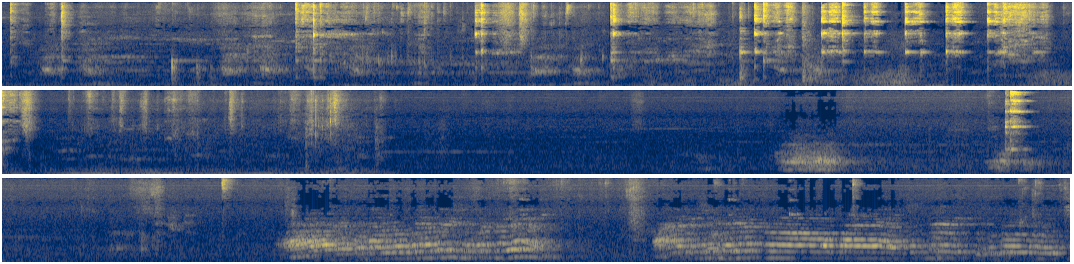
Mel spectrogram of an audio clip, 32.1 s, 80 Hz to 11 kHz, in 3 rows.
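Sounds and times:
metal pot clattering on ceramic: 2.9s - 10.9s, 20.7s - 21.0s.

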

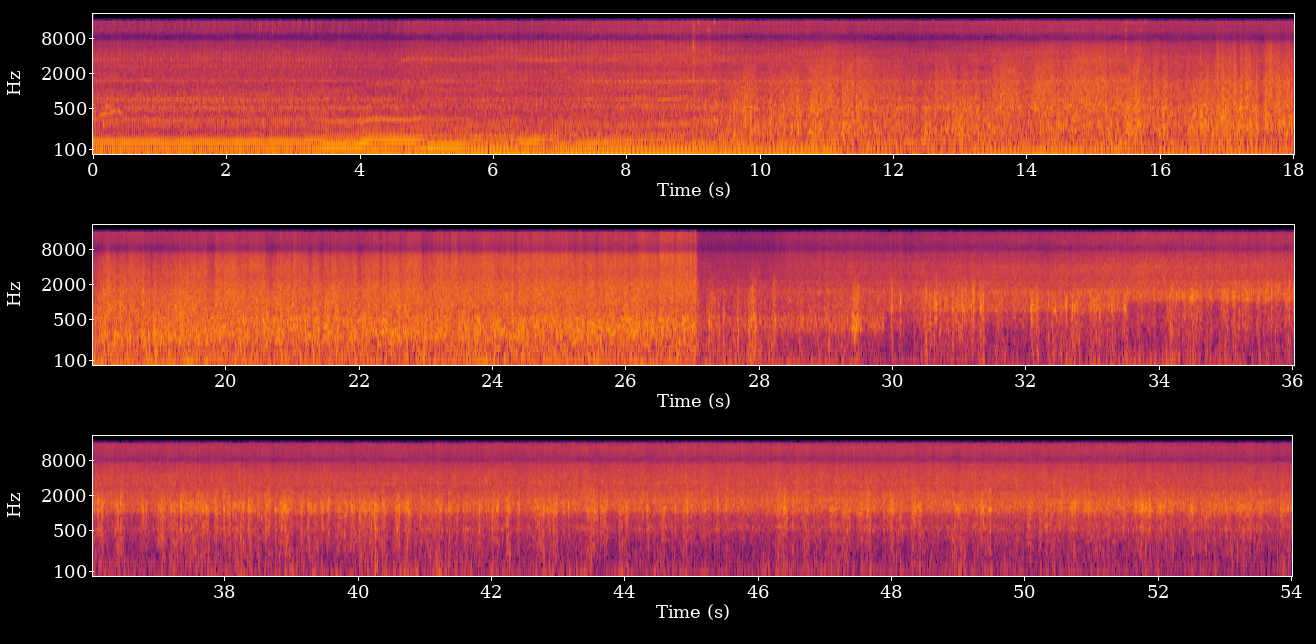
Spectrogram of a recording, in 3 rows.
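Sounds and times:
wind and road noise hissing: 0.0s - 54.0s
low wind buffeting: 4.0s - 36.4s.

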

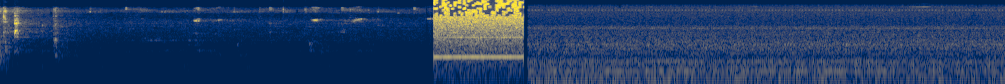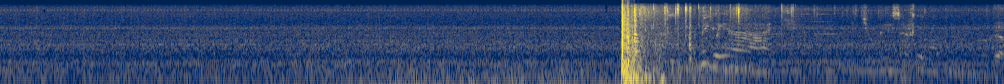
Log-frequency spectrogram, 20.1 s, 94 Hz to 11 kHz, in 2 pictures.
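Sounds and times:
car engine rumble from inside: 5.3s - 20.0s.

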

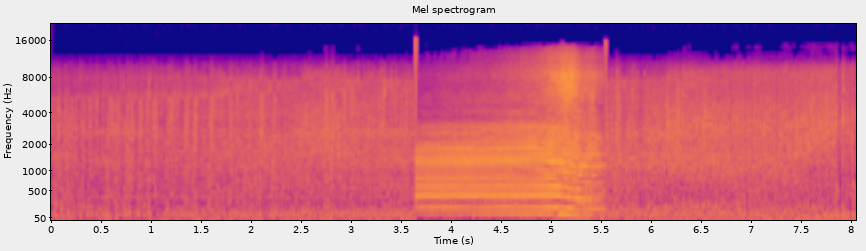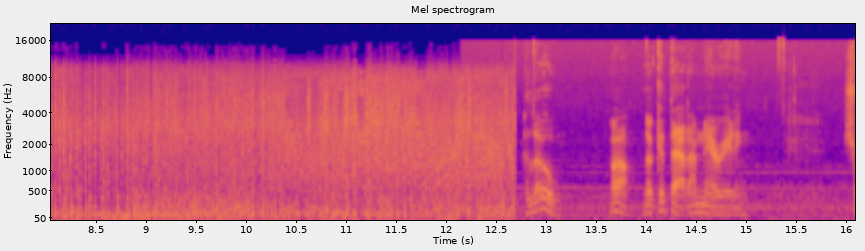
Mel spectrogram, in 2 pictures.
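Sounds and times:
wind rush: 0.0s - 3.7s, 4.6s - 12.7s
aircraft engine at full power: 0.0s - 13.4s
loud buzzing tone: 3.6s - 5.9s.

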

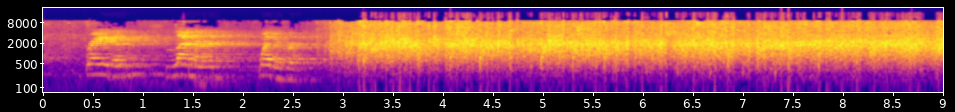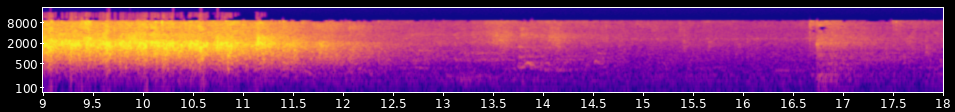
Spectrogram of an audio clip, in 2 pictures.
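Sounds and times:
audience applauding: 2.8s - 12.7s.

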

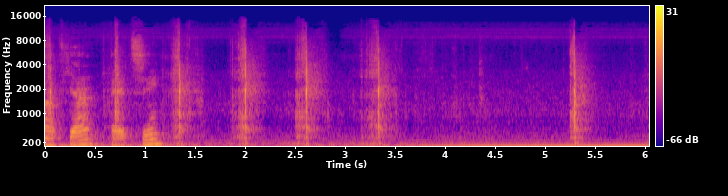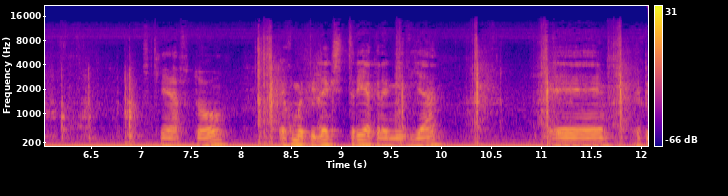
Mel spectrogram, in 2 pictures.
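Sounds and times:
knife chopping on plastic board: 0.0s - 3.6s, 5.2s - 5.5s, 8.2s - 8.5s, 9.5s - 12.0s
steady low hum: 0.0s - 12.0s.

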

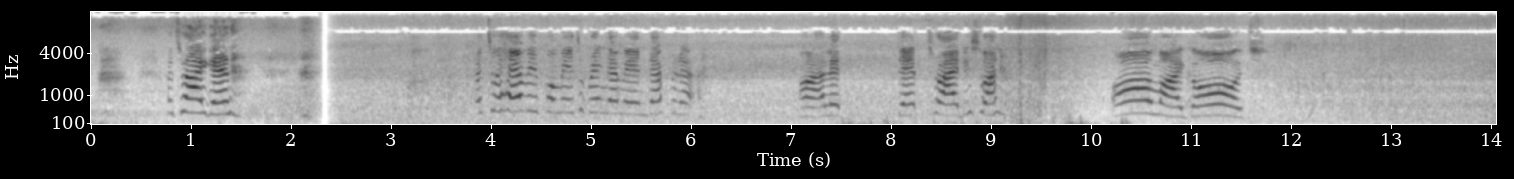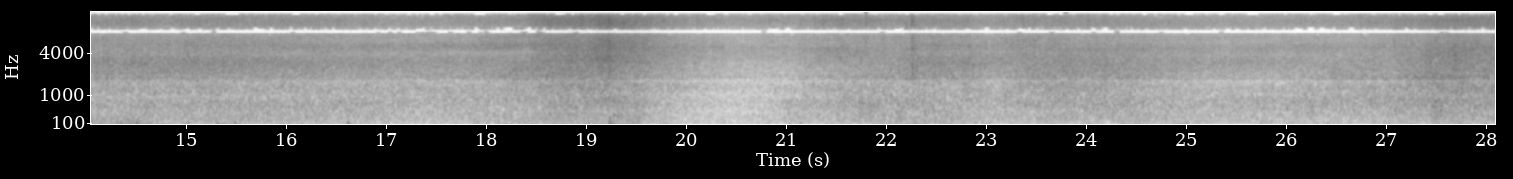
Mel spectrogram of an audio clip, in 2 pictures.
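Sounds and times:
ocean surf breaking: 0.0s - 28.0s
wind on microphone: 7.2s - 10.7s, 13.0s - 20.0s.

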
